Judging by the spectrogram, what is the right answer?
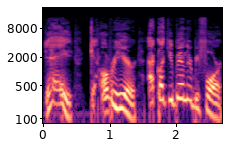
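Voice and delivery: very high, swooping, shouted yell. A coach retells calling a celebrating player back from the sideline, retelling a yell. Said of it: "And I'm yelling down there".

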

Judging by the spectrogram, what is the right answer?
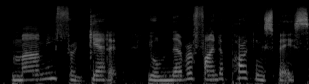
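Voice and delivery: plain reading voice

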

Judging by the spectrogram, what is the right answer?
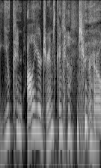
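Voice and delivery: laughing and giggling through the words.

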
